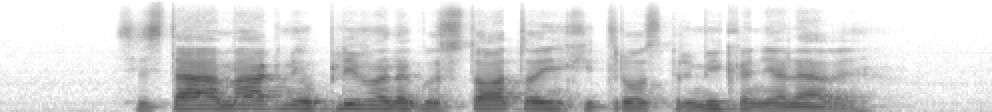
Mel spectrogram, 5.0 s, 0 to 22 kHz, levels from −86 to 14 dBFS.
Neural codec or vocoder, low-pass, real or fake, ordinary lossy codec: autoencoder, 48 kHz, 128 numbers a frame, DAC-VAE, trained on Japanese speech; 19.8 kHz; fake; none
